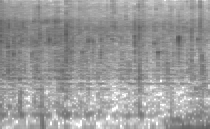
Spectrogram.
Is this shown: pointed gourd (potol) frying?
yes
